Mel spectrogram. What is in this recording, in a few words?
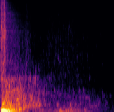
Spear Gun Shoot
